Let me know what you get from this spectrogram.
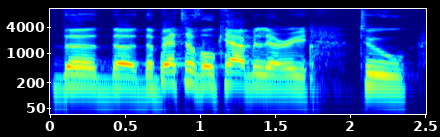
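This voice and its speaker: A man hosting a group discussion, playful and quick to laugh as he moves between speakers. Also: on the high side, steady tone, clear, resonant tone. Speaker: host. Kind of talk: moderating a discussion.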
